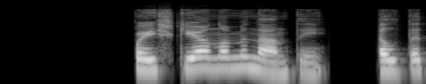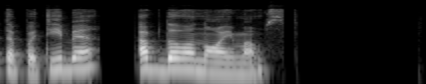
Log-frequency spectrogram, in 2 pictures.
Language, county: Lithuanian, Kaunas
